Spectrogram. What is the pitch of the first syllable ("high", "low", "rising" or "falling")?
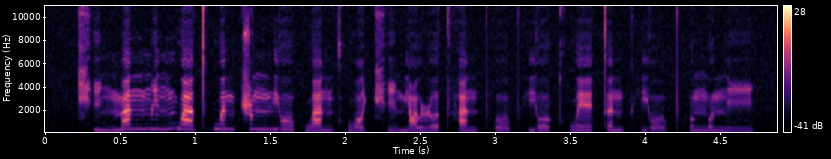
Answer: low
